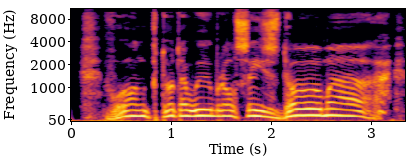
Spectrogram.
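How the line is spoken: Man shouting. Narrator (Russian): закричал какой-то мужчина

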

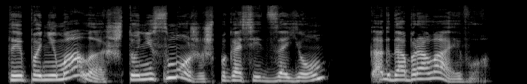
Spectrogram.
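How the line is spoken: Plain. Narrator (Russian): спросил он

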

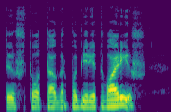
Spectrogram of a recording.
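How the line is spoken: Bestial growl. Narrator (Russian): совсем по-звериному прорычал

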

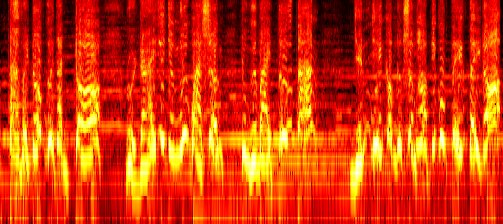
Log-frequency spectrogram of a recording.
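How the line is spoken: Furious old woman yelling. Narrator (Vietnamese): Lửa gan bốc lên, lòng bỗng như bị đốt, Mụ la lên

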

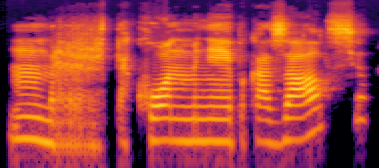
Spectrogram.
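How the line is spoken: Cat snorting. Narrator (Russian): фыркнул кот

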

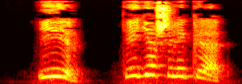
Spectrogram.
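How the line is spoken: Shouted from below. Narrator (Russian): крикнули снизу

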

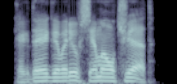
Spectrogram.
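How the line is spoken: Barked. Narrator (Russian): рявкнул Кирюхин

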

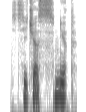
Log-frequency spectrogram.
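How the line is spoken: Spoken through clenched teeth. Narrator (Russian): сквозь зубы произнес он

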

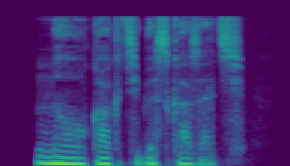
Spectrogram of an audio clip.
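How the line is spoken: Sighing father. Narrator (Russian): вздохнул отец

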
